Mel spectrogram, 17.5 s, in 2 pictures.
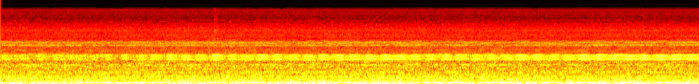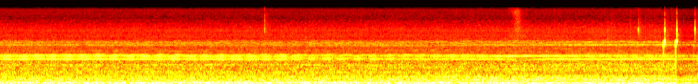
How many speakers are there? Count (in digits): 0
